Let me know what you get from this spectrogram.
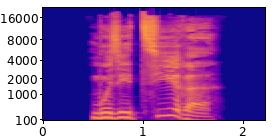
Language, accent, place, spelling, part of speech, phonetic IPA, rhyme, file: German, Germany, Berlin, musiziere, verb, [muziˈt͡siːʁə], -iːʁə, De-musiziere.ogg
- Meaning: inflection of musizieren: 1. first-person singular present 2. first/third-person singular subjunctive I 3. singular imperative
